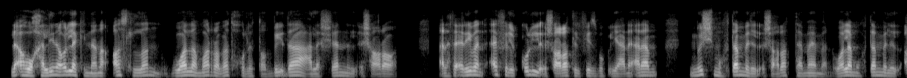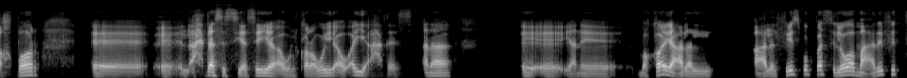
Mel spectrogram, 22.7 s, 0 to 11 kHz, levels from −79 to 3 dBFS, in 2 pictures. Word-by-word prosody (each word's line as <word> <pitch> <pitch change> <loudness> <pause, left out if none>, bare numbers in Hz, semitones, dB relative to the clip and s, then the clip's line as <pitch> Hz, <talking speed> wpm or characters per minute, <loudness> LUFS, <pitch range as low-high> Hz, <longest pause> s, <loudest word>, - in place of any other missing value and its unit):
لأ، - - +6
هو 135 -3 +6
خليني 130 +5 +1
أقول 155 +3 +5
لك 150 -5 +4
إن 115 -2 -7
أنا 115 +2 0
أصلًا 135 -3 -2
ولا 135 +4 +4
مرّة 130 +3 0
بادخل 130 -5 -6
التطبيق 100 +4 -6
ده 140 +1 +4
علشان 120 +6 -4
الإشعارات، 105 -3 -3 0.5
أنا - - +3
تقريبًا 155 +3 +3 0.2
قافل 125 -7 +1
كل 155 -3 0
إشعارات 125 +3 +3
الفيسبوك، 105 -1 -8
يعني 100 -2 -2
أنا 135 0 +3
م 130 - -9 0.4
مش 155 +2 0
مهتم 140 +4 +2
للإشعارات 125 +3 -3
تمامًا، 110 -4 -5
ولا 140 - +4
مهتم 130 +2 -4
للأخبار 135 +6 0 0.7
آآ، 95 -2 -1 0.2
آآ - - -4
الأحداث - - +4
السياسية 125 -5 +1
أو 100 0 -2
الكروية، 105 +4 -1
أو - - -1
أي 140 -1 0
أحداث - - -7 0.2
أنا 120 0 +2
آآ، 125 - -10 1.0
آآ، - - -3
يعني 105 -1 -5 0.4
بقائي - - +5
على 110 -1 +4
ال 105 0 -6 0.5
على 110 0 +1
الفيسبوك 175 +9 -3
بس 185 0 -1
اللي - - +1
هو 160 0 +5
معرفة 170 +4 -1
125 Hz, 140 wpm, -25 LUFS, 105-140 Hz, 1.0 s, لأ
